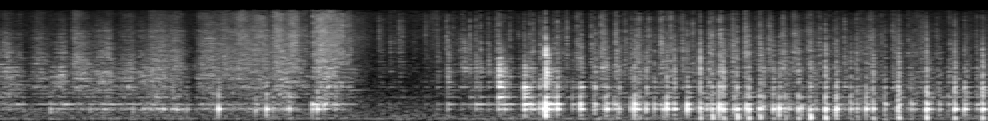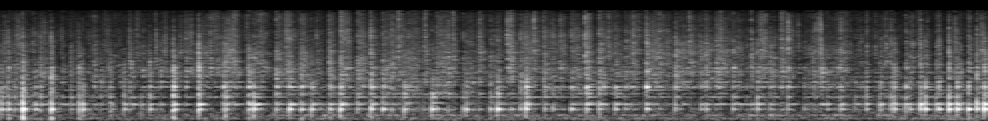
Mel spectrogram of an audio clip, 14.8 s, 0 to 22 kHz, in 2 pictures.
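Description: Both hands tap rapidly with their fingertips on the pale skin head of a djembe over its hollow body, producing a dense stream of soft, quick, short-ringing taps. The taps carry a steady mid-range tone near 400 Hz. A brief hissy scrape near the start is followed by a short quiet pause before the tapping picks up again.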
